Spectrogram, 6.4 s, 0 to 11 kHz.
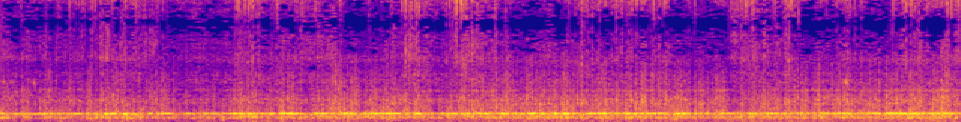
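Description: Overvolted 500 W motor of an E300 electric scooter running at speed, a steady high whine rising slightly in pitch, with wind rushing over the microphone.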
